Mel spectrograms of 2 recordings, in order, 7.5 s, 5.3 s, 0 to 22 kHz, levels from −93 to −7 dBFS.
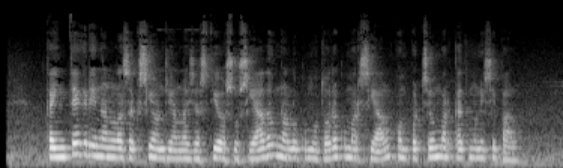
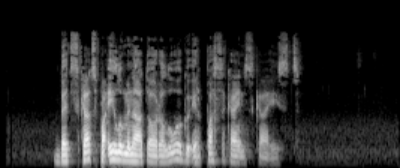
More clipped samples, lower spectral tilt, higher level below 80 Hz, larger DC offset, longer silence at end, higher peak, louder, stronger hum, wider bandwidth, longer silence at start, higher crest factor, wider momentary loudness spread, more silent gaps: neither; about the same, -6.5 dB/octave vs -6.5 dB/octave; first, -54 dBFS vs -66 dBFS; neither; second, 0 s vs 1.4 s; second, -6 dBFS vs 0 dBFS; second, -25 LUFS vs -20 LUFS; neither; about the same, 11.5 kHz vs 11 kHz; second, 0.1 s vs 0.75 s; about the same, 18 dB vs 22 dB; second, 10 LU vs 20 LU; neither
